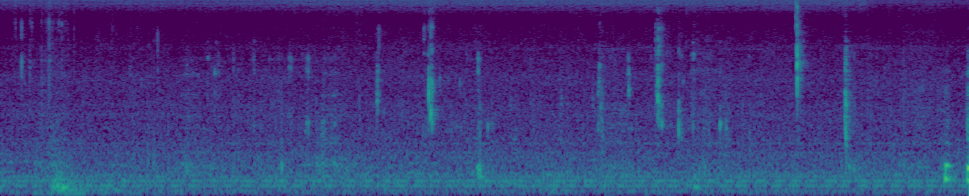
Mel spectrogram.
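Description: Fresh guava bitten and chewed up close, with a few sharp crunchy bites standing out over a quiet background and soft mouth noises in between.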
